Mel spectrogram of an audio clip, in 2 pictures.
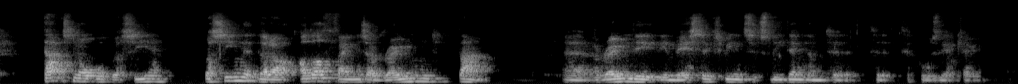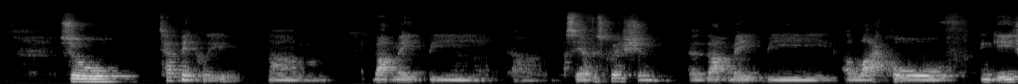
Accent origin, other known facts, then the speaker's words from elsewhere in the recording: Glasgow, Scotland, United Kingdom; as you can tell by my accent, I'm from Glasgow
